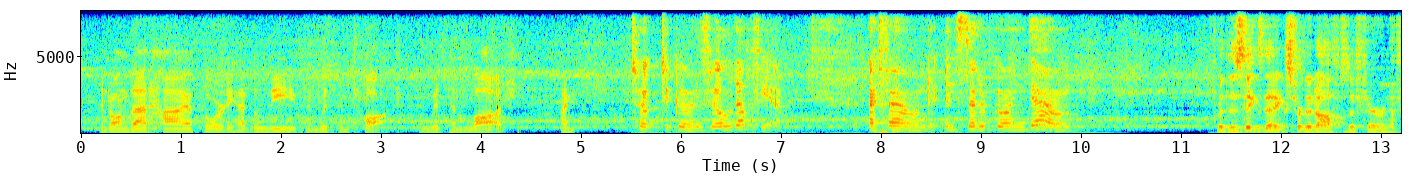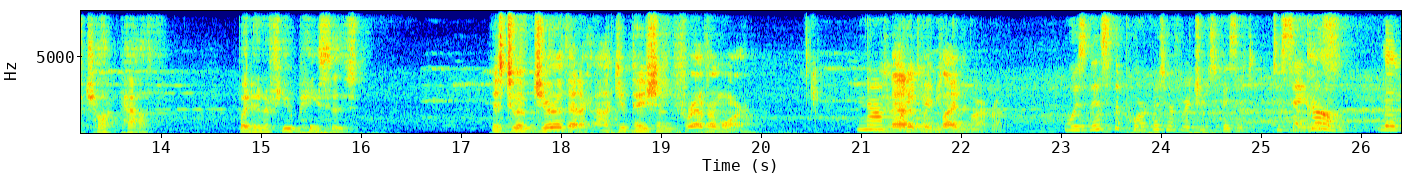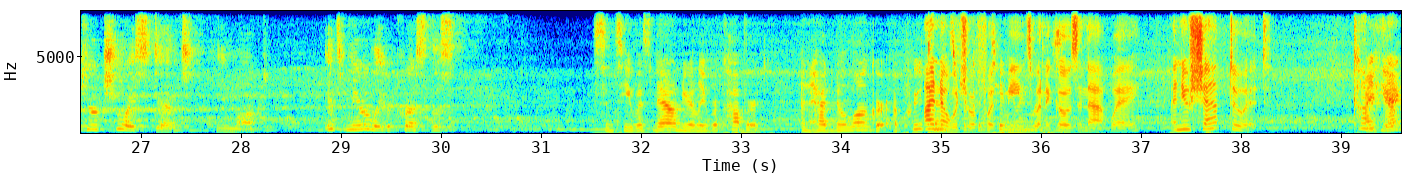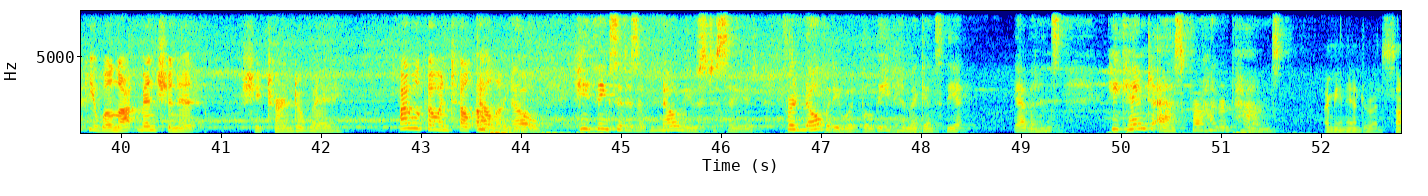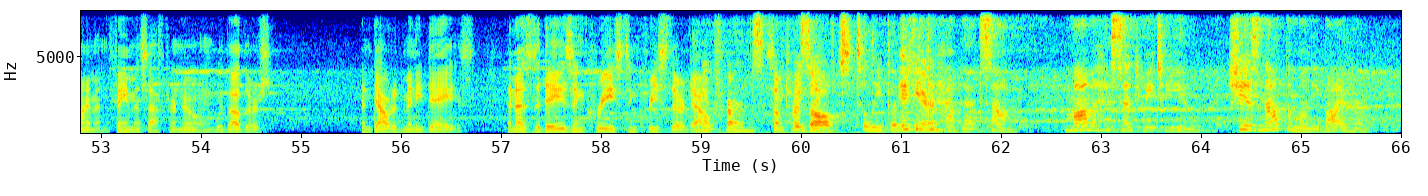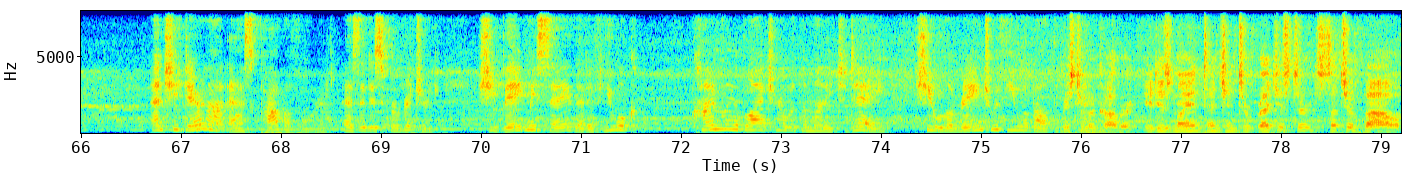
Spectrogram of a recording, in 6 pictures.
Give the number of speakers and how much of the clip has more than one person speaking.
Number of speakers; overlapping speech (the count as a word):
nine, about 8%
